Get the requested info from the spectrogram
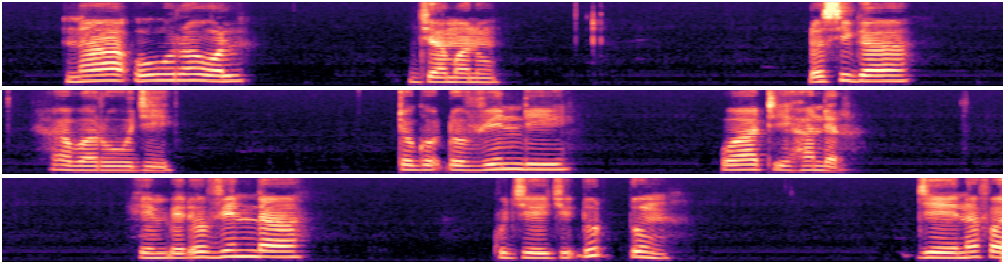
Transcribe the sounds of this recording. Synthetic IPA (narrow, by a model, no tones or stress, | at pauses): naʔuɾawɔl | d͡ʒamanu | ɗɔsiɡa | habaɾoːd͡ʒi | tɔɡɔɗːɔvindi | waːtiɦandɛɾ | himɓɛɗɔvinːda | kud͡ʒeːd͡ʒiɗuɗːum | d͡ʒɛnafa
